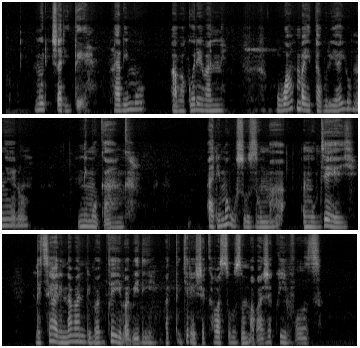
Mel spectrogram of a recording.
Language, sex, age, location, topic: Kinyarwanda, female, 25-35, Kigali, health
